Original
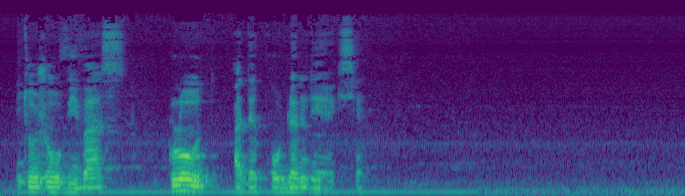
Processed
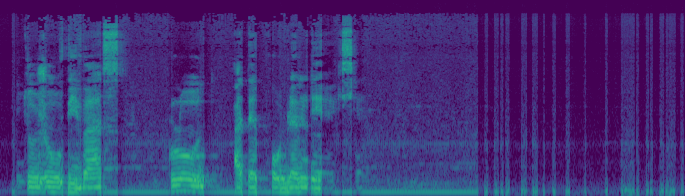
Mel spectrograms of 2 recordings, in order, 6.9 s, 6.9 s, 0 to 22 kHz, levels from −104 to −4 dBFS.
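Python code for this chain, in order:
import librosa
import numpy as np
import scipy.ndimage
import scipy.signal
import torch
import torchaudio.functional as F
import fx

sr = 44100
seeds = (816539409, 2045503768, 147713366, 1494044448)

y = scipy.signal.sosfilt(scipy.signal.butter(2, 46.0, 'highpass', fs=sr, output='sos'), x)
y = fx.high_shelf(y, sr, hz=2200.0, db=11.5)
y = fx.level_steps(y, sr, step_db=20)
y = F.gain(torch.from_numpy(y), 3.0).numpy()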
